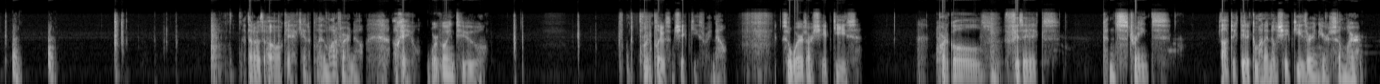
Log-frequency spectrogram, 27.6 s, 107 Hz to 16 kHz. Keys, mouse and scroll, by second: 3.0 ctrl+z, 4.5 click, 5.5 Tab, 6.3 click, 10.2 Tab, 11.4 a, 26.4 a, 26.5 click.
